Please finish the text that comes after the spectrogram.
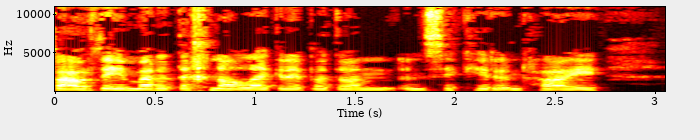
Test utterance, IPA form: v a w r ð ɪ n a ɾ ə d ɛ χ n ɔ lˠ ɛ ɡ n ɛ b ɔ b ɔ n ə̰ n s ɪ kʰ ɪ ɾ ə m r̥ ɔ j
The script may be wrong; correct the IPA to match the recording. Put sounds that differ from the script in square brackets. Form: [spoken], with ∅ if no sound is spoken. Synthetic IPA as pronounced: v a w r ð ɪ [m] a ɾ ə d ɛ χ n ɔ lˠ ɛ ɡ n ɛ b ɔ [d] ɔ n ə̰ n s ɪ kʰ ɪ ɾ ə [n] r̥ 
